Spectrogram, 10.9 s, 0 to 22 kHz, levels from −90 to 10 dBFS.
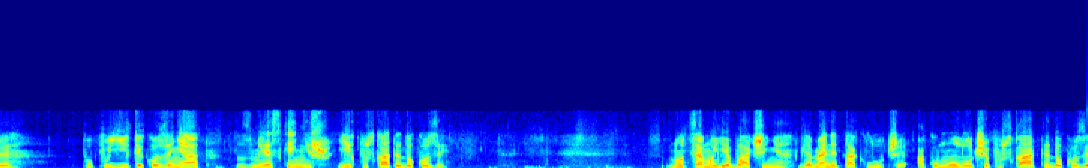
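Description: Nothing technically wrong can be heard in the audio, which has passed through a call path with nothing above 8 kHz, as fits a G.722 call codec at 64 kbps.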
